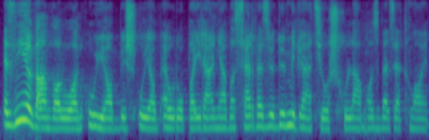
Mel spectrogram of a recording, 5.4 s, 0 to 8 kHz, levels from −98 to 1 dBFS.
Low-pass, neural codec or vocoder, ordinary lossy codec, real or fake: none; codec, 16 kHz, 2 kbps, FunCodec, trained on Chinese and English, 25 frames a second; none; fake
